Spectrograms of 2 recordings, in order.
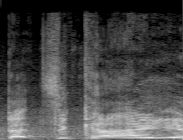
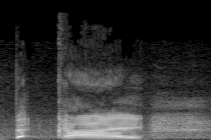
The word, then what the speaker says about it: Betsukai: All right, I'm in Connection City, and it's got like 900 pronunciations for the city. It's like Betsukai, and the guy was like, there's a lot of regional pronunciations depending on where you live. Like sometimes it's Betkai, and he had like Betsuka, and like all sorts of weird pronunciations.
